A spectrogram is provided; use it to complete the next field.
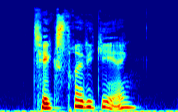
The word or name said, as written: tekstredigering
